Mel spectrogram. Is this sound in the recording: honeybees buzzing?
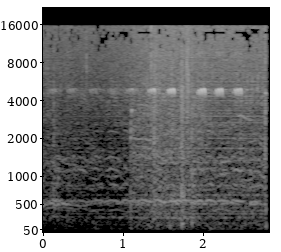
yes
